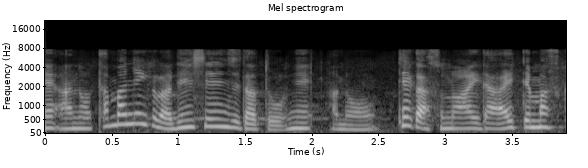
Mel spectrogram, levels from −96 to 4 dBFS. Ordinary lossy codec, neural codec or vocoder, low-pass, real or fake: none; codec, 16 kHz, 4 kbps, X-Codec, HuBERT features, trained on general audio; none; fake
